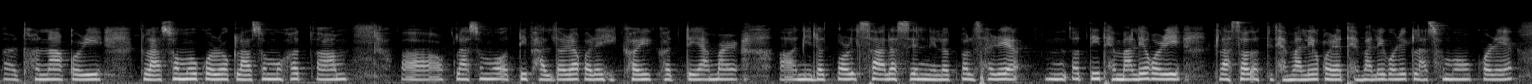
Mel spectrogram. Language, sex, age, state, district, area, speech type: Assamese, female, 18-30, Assam, Barpeta, rural, spontaneous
